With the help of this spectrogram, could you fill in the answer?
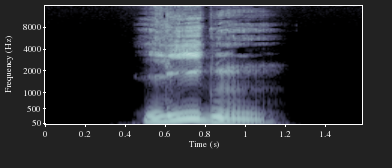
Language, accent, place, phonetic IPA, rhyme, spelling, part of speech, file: German, Germany, Berlin, [ˈliːɡn̩], -iːɡn̩, Ligen, noun, De-Ligen.ogg
- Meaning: plural of Liga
